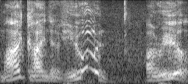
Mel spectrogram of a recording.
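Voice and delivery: very quiet, hushed cartoon dog voice. A corgi character speaks, in a Scooby-Doo voice. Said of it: "Was that a corgi with Scooby-Doo's voice?".

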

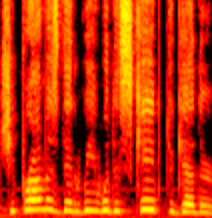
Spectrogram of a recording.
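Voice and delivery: put-on high little girl voice. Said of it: "I gotta whip out my girl voice".

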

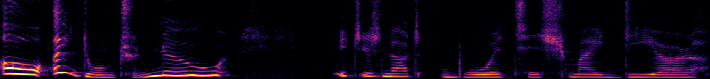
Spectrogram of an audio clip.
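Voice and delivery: slow, drawn-out put-on British accent. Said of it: "How come you have a British accent?".

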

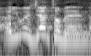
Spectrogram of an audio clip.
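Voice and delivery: loud, awful, over-the-top put-on English accent. Joking about the british, asking about being a gentleman: worst english accent. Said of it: "I'm doing the worst English accent".

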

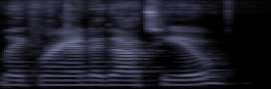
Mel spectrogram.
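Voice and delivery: plain

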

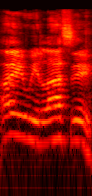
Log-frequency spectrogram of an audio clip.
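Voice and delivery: put-on Scottish accent. Answering a challenge that their own accent is worse: put-on Scottish accent. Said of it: "Better than yours".

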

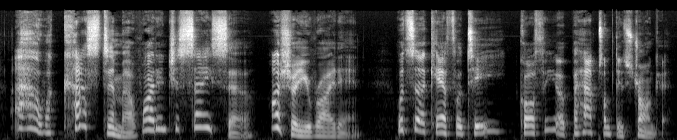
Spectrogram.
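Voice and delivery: very high-pitched voice, full of charm. Narrating a story, a nurse now greets a young customer: all charm. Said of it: "the nurse was all charm".

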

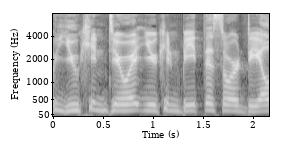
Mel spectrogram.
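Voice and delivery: ordinary delivery

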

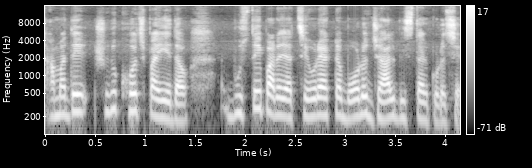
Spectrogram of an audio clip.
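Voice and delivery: ordinary delivery

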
